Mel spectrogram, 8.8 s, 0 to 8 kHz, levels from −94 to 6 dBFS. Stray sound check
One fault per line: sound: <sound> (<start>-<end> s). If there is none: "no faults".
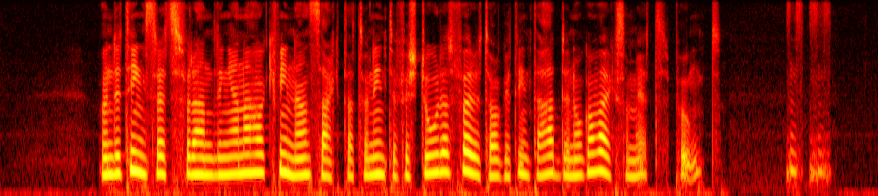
sound: laugh (7.9-8.3 s)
